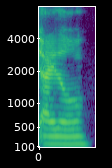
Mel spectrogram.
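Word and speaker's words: (G)I-DLE: My pick was Silent G Idol.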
